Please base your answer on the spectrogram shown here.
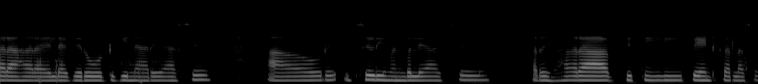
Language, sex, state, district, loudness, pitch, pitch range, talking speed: Halbi, female, Chhattisgarh, Bastar, -44 LUFS, 190 Hz, 185-200 Hz, 135 wpm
